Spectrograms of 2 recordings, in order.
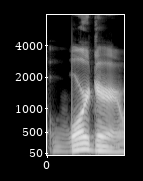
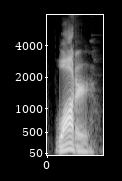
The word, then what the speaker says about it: water: Americans pronounce it wrong. Warder. Why do you guys swap T's for D's? Warder? What the fuck? Who says warder? Water. Water. Water. It has a T.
